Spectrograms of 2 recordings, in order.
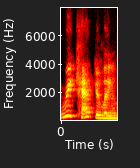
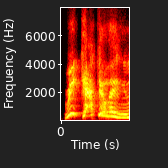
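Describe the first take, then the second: First: It is said with a little attitude. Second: It is said in an angry, mad way.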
